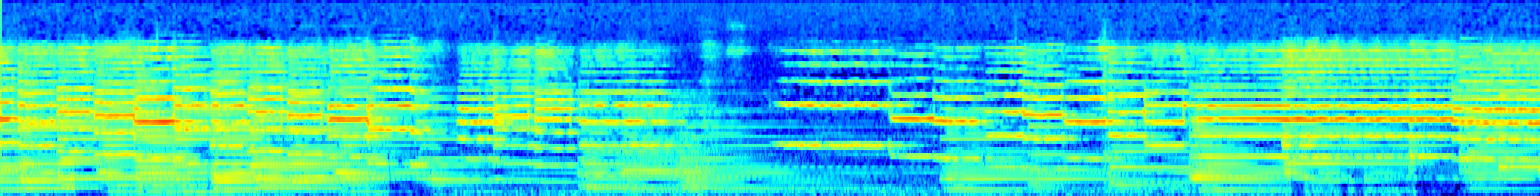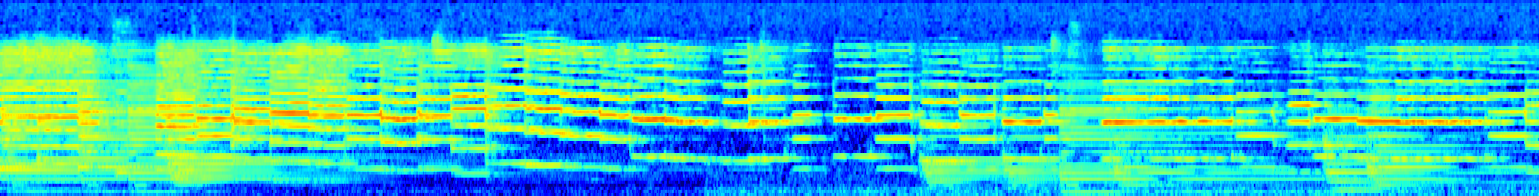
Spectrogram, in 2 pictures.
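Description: Oboe playing a classical solo melody over grand piano accompaniment, moving between held notes and quicker passages that fall in pitch.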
